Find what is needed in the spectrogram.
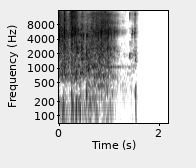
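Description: Faint room noise with a few light knocks and taps, then one click before the sound cuts off suddenly to dead silence.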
